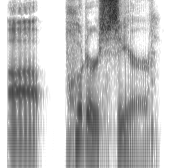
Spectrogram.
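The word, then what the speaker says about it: pwdre ser: And one other just quick thing before we get into the movie, I found out about this thing called putter sear, which is spelled P-W-D-R-E space S-E-R, Welsh, if you're wondering, okay.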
